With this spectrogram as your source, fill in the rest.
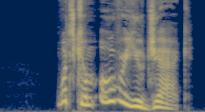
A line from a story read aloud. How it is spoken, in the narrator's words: cried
